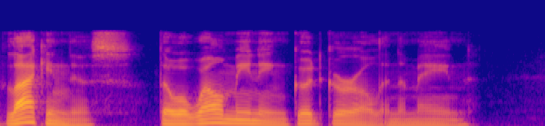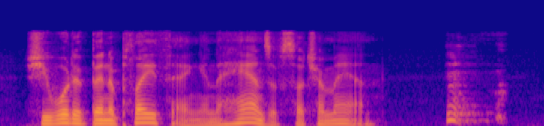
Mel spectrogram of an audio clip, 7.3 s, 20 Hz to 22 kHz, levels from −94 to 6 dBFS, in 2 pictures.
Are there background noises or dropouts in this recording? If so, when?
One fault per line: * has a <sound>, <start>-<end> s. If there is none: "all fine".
* has a laugh, 6.6-7.0 s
